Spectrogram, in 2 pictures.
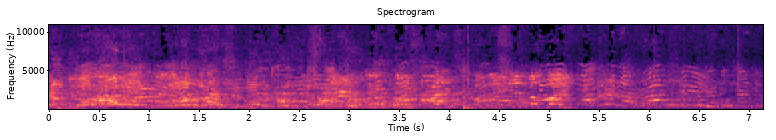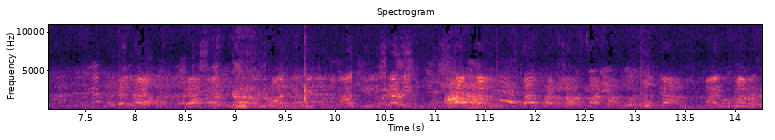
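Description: Speech only: several voices chattering over one another without a break. There is a single dull thump about four seconds in.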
